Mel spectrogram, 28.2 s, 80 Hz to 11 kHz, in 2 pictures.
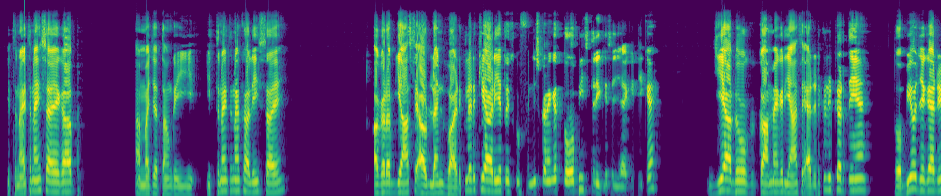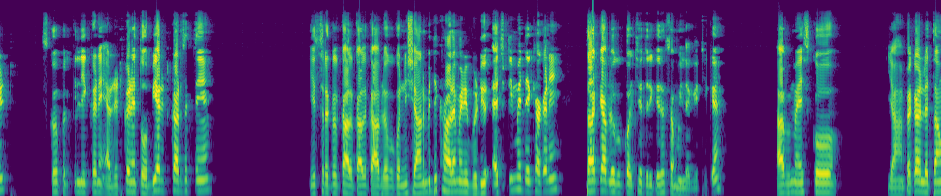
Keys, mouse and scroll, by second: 0.8 scroll up 1, 1.6-5.3 drag, 5.0 scroll up 1, 7.6 click, 8.7-9.3 scroll down 1, 12.2-12.6 scroll up 1, 13.3 click, 19.3 scroll up 1, 20.2-20.6 scroll down 1, 22.1-25.4 drag, 25.4-25.8 scroll up 1, 26.7-28.2 drag.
